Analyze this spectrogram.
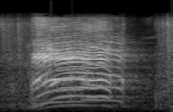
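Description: A goat gives a single loud, wavering bleat lasting about a second.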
